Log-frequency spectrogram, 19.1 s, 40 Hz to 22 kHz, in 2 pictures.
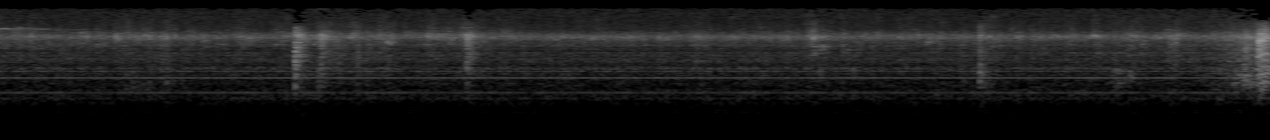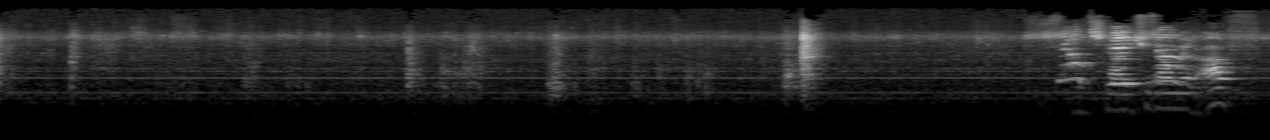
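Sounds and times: steady hum: 0:00.0 - 0:19.0
paper rustling and clicking: 0:02.2 - 0:03.7.

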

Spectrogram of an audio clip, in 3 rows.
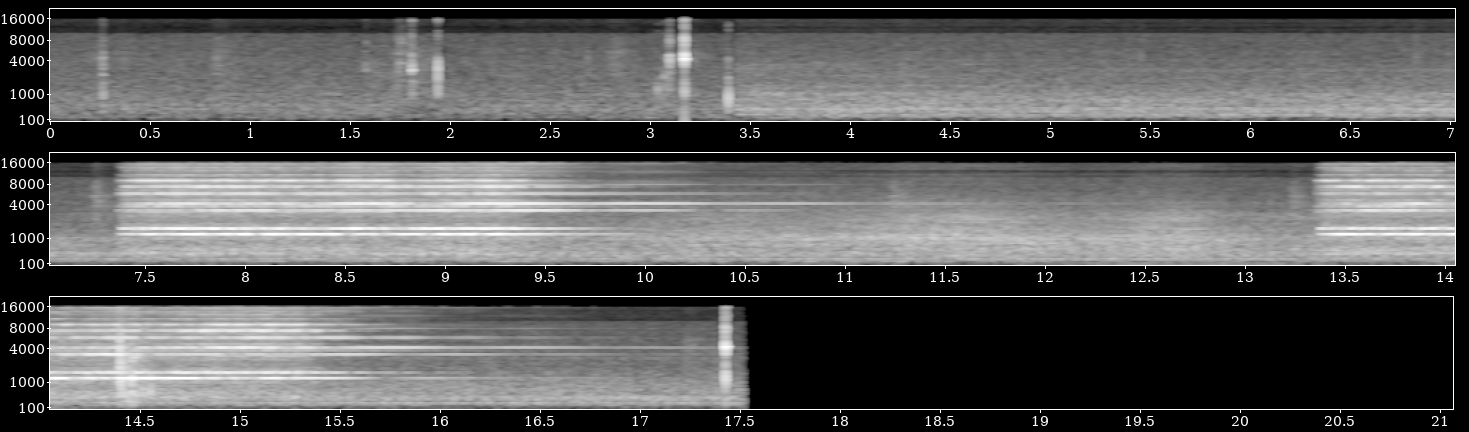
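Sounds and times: telephone bell ringing: 0:07.4 - 0:11.2, 0:13.4 - 0:17.4.

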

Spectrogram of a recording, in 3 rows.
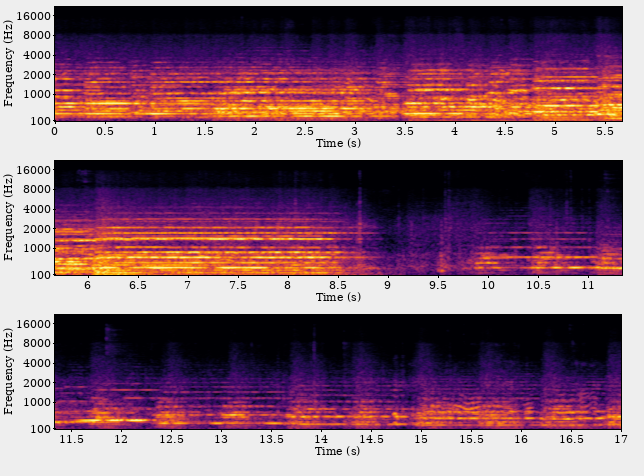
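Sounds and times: concert band playing chords: 0:00.0 - 0:09.0.

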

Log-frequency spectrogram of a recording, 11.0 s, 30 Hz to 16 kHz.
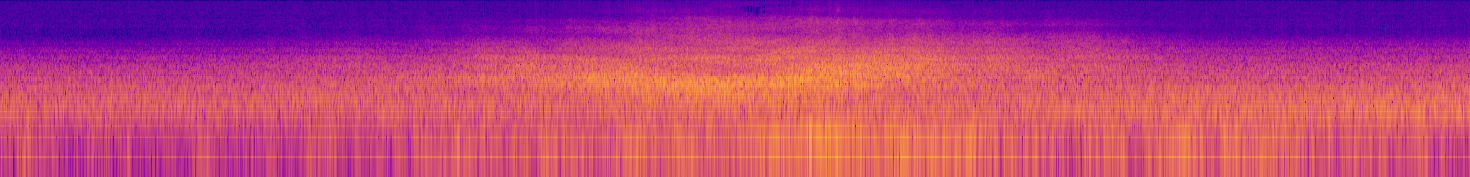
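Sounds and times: rushing vehicle noise: 0:02.8 - 0:10.4.

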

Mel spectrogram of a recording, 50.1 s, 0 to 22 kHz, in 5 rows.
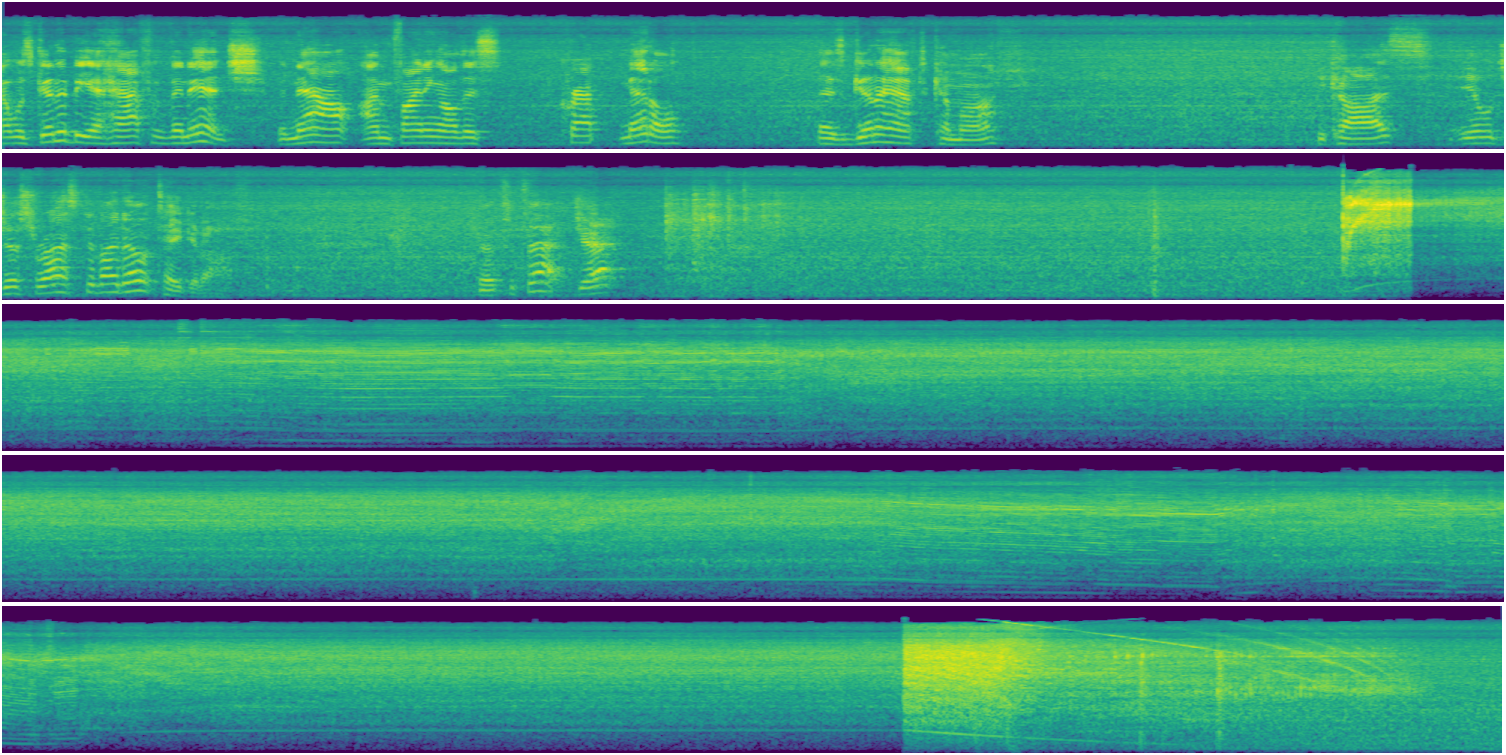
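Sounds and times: power tool cutting sheet steel: 0:18.9 - 0:49.8.

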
